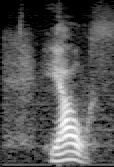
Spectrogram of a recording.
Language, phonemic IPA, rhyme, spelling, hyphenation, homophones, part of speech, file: Dutch, /jɑu̯/, -ɑu̯, jouw, jouw, jou, determiner / interjection / noun / verb, Nl-jouw.ogg
- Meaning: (determiner) your; second-person singular possessive determiner; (interjection) Expression of scorn; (noun) a jeer; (verb) inflection of jouwen: first-person singular present indicative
